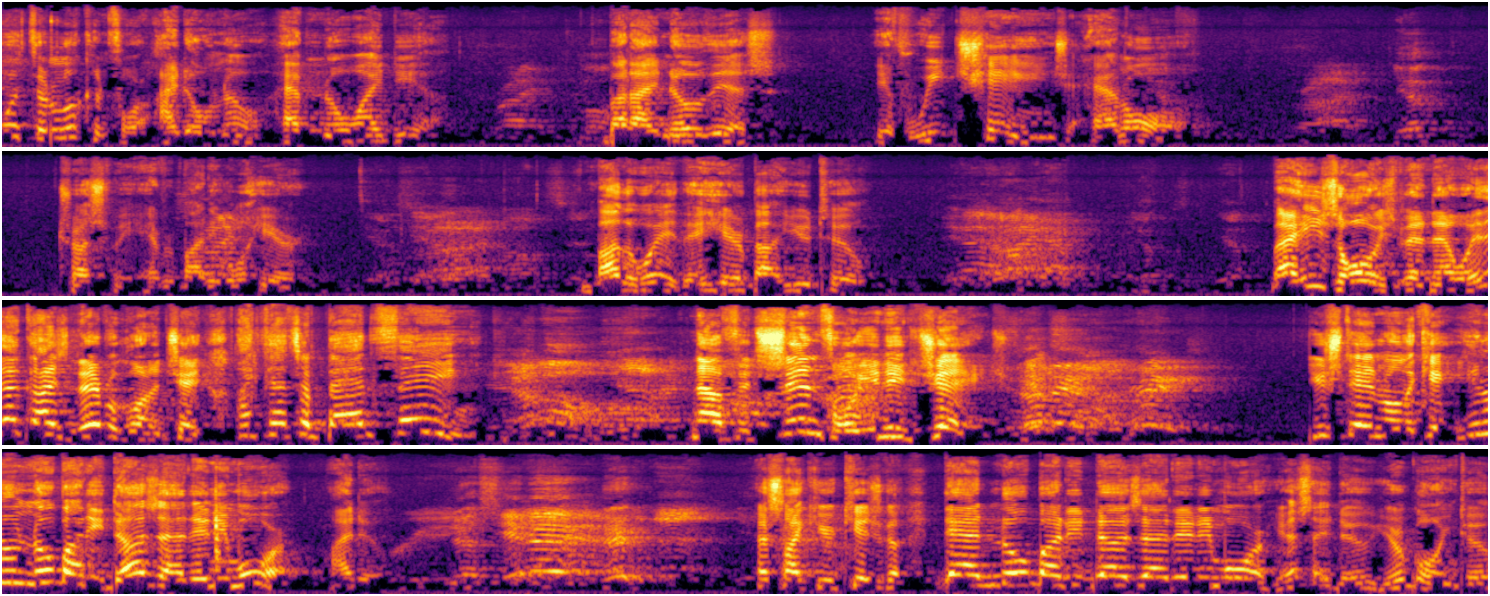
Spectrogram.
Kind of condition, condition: setting, large echoing room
